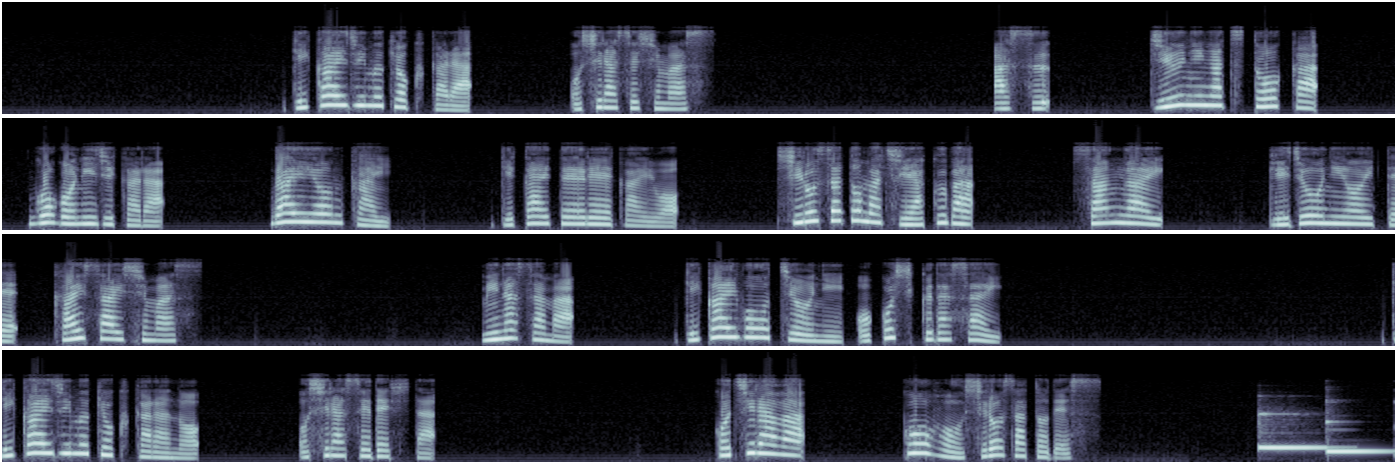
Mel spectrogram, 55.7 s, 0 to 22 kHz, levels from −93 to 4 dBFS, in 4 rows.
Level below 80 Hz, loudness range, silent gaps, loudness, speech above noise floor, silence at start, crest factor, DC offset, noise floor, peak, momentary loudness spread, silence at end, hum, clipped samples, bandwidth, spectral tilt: -62 dBFS; 9 LU; none; -13 LUFS; 60 dB; 2.9 s; 16 dB; under 0.1%; -73 dBFS; 0 dBFS; 12 LU; 0 s; none; under 0.1%; 8 kHz; -5 dB/octave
